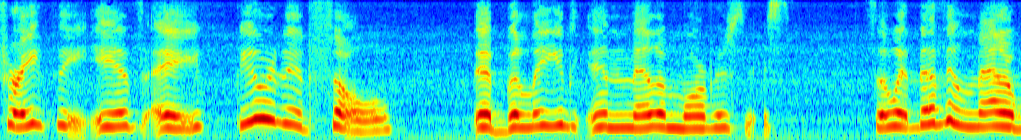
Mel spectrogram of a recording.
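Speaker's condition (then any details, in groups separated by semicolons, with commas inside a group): Cerebral palsy; speech affected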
